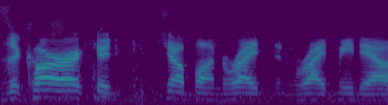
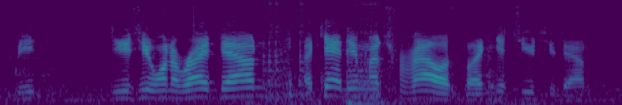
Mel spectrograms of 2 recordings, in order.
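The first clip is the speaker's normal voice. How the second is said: put-on talking bird voice; 3 semitones higher than usual. Voicing the hovering bird as it speaks to two small creatures: Galgrim's bird voice. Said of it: "what does Galgrim's bird voice say?".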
